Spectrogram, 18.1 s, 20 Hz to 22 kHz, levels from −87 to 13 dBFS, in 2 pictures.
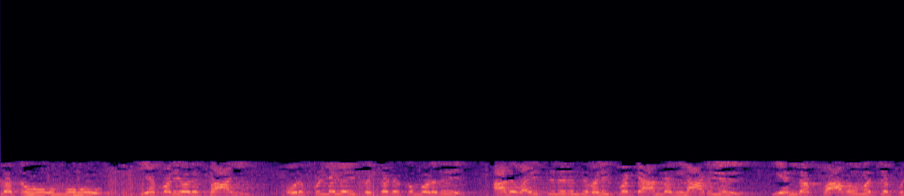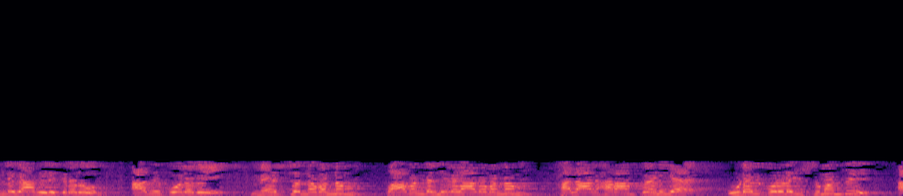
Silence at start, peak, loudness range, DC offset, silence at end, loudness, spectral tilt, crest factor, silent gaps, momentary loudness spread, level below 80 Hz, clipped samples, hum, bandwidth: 0 s; -4 dBFS; 1 LU; under 0.1%; 0 s; -20 LUFS; -8 dB/octave; 16 dB; none; 8 LU; -52 dBFS; under 0.1%; none; 4 kHz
